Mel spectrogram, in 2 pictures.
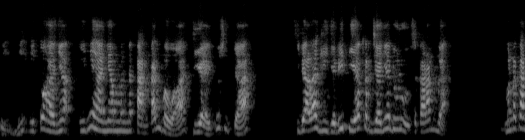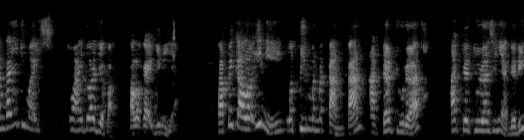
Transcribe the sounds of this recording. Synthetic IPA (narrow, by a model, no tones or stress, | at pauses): iniːt̪uɦaɲainiɦaɲamənəkankanbaɦwad̥iait̪usud̥ah | t̪idaʔlaɡid͡ʒadidiakərd͡ʒaɲadulusəkaɾaŋɡa̰ʔ | mənəkankanɲat͡ʃumai̥ | t͡ʃumait̪̬uad͡ʒapa̰ʔkalokajaʔɡinija̰ | t̪apikaloʔiniləb̥ɪhmənəkankanad̥aduɾa | ad̥aduɾas̬iɲad͡ʒadi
